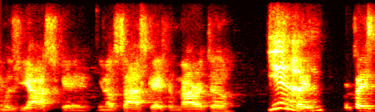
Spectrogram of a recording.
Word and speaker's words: Yasuke: His name was Yasuke, Sasuke from Naruto. Yeah. Replace the S with the Y. That's how you say his name, Yasuke.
